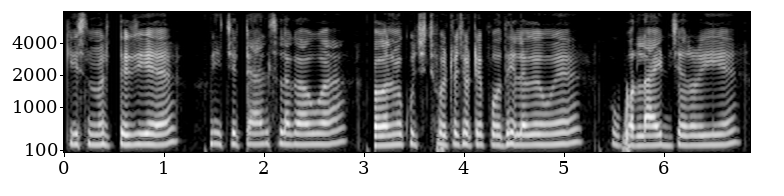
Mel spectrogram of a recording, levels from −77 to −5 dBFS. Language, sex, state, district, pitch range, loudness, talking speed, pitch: Hindi, female, Jharkhand, Deoghar, 215-230 Hz, -18 LUFS, 190 wpm, 220 Hz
